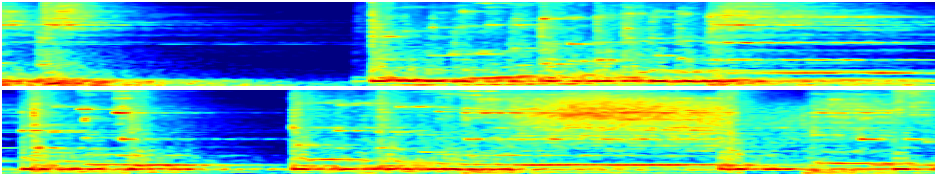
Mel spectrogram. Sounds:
marimba, glockenspiel, mallet percussion

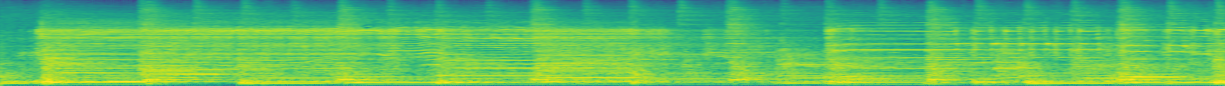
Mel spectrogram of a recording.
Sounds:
music

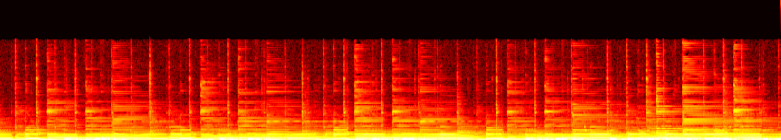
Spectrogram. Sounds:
music, acoustic guitar, plucked string instrument, guitar, musical instrument, strum

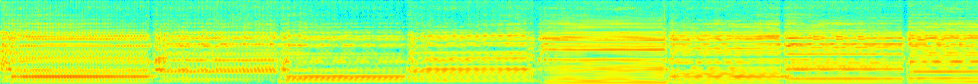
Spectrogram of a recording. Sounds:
playing cello

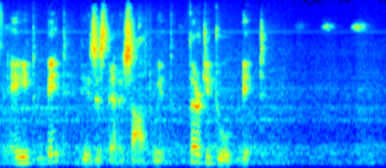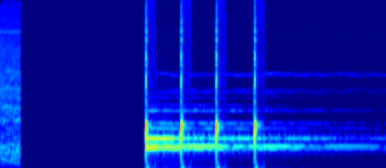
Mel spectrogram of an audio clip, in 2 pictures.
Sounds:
speech, inside a small room, sonar

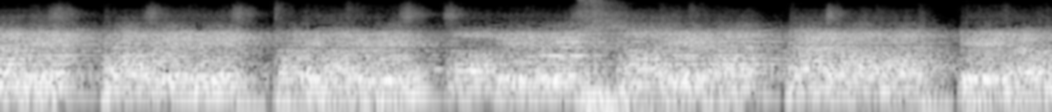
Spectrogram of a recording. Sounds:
music, soundtrack music

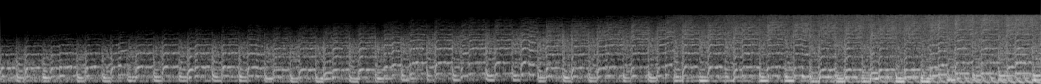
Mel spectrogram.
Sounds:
electronic music, techno, music

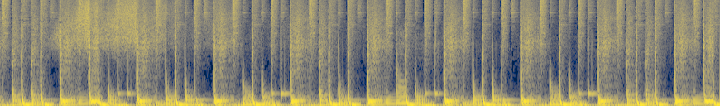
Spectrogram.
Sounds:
music, disco

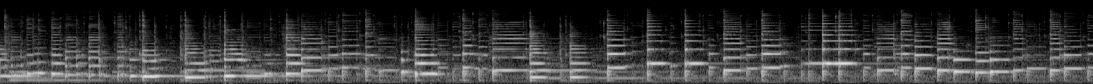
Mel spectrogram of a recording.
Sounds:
musical instrument, music, mandolin, plucked string instrument

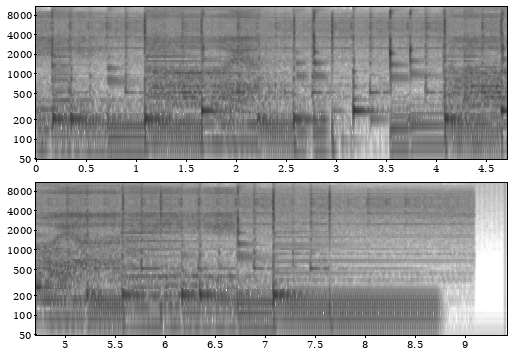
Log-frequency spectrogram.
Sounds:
background music, music

